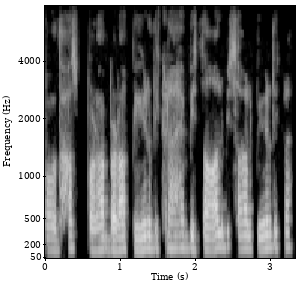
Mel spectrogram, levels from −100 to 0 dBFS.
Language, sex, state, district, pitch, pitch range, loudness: Hindi, male, Bihar, Muzaffarpur, 150 Hz, 140-160 Hz, -21 LUFS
